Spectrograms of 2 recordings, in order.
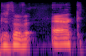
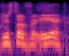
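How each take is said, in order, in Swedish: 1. Efternamnet har en öppen ä-vokal. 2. Efternamnet har en sluten e-vokal. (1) "det blir" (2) "Jag heter Kristoffer Ek"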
